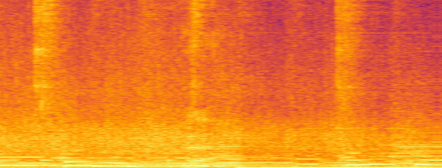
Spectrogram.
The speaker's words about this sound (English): Clap those hands, everybody.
